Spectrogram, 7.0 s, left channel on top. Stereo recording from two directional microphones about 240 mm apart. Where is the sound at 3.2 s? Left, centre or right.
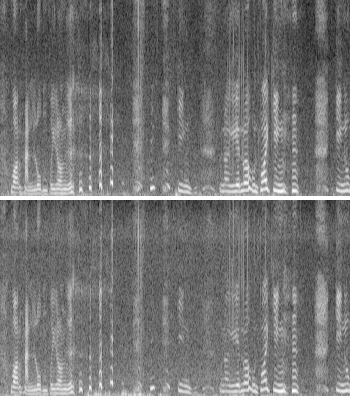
Centre.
